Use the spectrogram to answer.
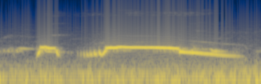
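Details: Moaning, melodious song of a pelung Barbary dove: a few short wavering notes lead into one long sustained coo that steps down and fades slowly, over a faint low hum.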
